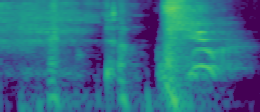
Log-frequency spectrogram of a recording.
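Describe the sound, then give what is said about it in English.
A single loud sneeze with a short intake of breath before it, the burst starting sharply and trailing off into a brief, breathy tail. “Bless you. Thank you.”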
